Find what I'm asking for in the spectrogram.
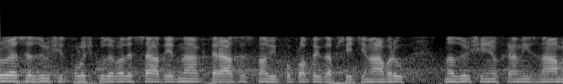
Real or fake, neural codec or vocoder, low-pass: real; none; 3.6 kHz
